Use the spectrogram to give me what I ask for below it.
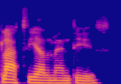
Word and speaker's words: Platyhelminthes: Platyhelminthes. That is the pronunciation of this word, platyhelminthes.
